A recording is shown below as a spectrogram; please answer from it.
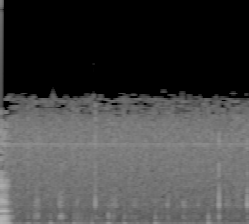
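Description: Felt-tip marker writing on paper: a quick run of faint, irregular scratches and taps as short strokes are drawn.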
